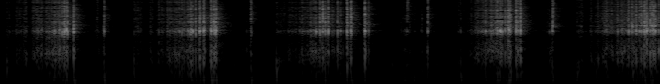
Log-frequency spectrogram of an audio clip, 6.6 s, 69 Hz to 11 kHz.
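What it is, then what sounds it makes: Floral foam block. Long curved nails puncture and scratch a solid, hand-held green floral foam brick with a pocked surface. Crisp, crackly scratching strokes swell and fade in repeated waves, each centered around 1.6 kHz with a bright, airy top. Short, sharp clicks from nail punctures break up the strokes.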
